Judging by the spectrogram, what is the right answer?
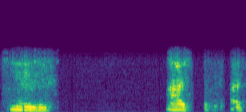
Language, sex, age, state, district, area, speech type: Sanskrit, female, 60+, Maharashtra, Mumbai City, urban, conversation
